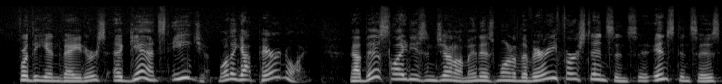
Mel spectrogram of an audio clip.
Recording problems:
hiss; faint; throughout; 25 dB below the speech

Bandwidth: 16 kHz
